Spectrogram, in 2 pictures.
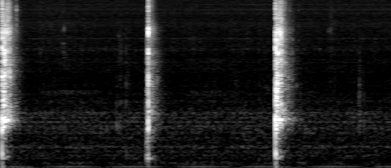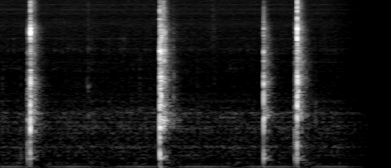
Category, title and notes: Sound effects > Objects / House appliances
FOLYProp-Blue Snowball Microphone Tic Tac Container, Lift Flap, Open, Close Nicholas Judy TDC
A Tic Tac container lift flap opening and closing.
